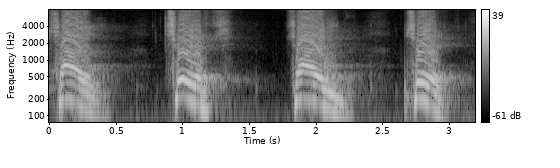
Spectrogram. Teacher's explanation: And they are made where we call them palato-alveolar. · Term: affricates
